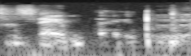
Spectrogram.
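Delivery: hushed whisper; whispered aside. Acted. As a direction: breathe it out as a secret.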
